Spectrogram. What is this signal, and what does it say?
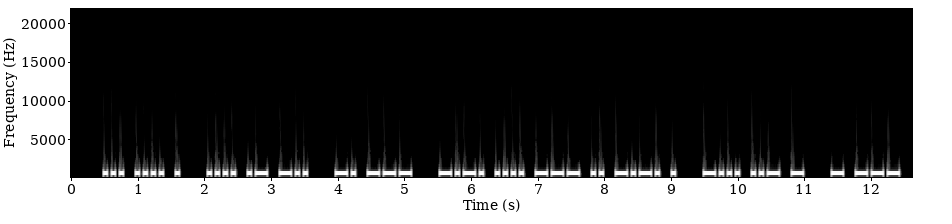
Morse code, heard as a keyed tone, about 20 wpm, 700 Hz. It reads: SHE HAD NO CHOICE BUT TO
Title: Sentences with 5-Word Phrases - Spoken Beginning - 20wpm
